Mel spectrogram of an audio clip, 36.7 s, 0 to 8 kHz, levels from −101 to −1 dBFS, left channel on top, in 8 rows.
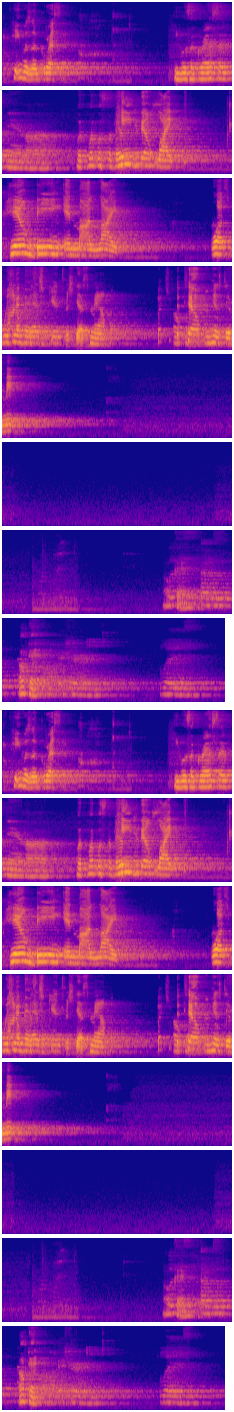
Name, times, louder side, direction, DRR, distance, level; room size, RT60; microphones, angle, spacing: voice 1, 0.2-1.3 6.9-8.0 9.3-11.5 13.4-15.9 16.9-17.0 17.5-18.6, right 1 dB, 10° right, 9 dB, 0.8 m, -28 dB
voice 2, 3.4-5.5 6.1-7.7 13.8-14.9 17.2-17.8 18.1-18.5 30.8-31.4 32.5-32.9, right 2 dB, 35° right, 5 dB, 1.2 m, -34 dB
voice 3, 30.9-31.3 31.6-32.0 32.6-33.9 35.3-36.0, right 1 dB, 85° right, -9 dB, 6.4 m, -43 dB
29.0 x 15.0 x 6.4 m, 3.0 s
head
